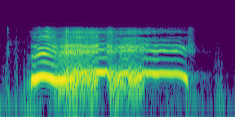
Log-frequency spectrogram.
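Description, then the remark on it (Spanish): A single drawn-out crowing call, like a person mimicking a rooster's cock-a-doodle-doo, loud, rising then holding a strained, nasal tone for over a second before cutting off. “Me acuerdo que cantaba como un gallo.”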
